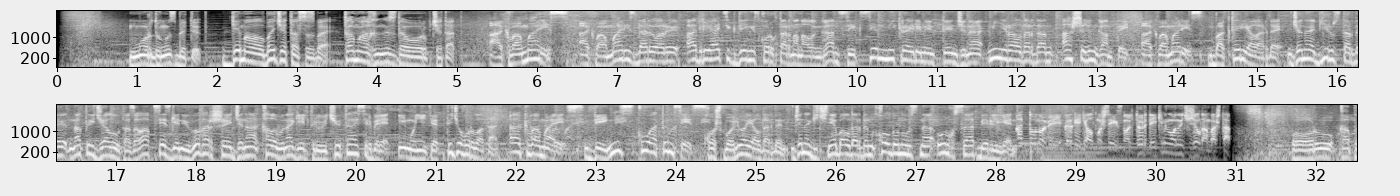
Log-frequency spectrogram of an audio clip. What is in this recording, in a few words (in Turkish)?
Kirgizca Erkek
